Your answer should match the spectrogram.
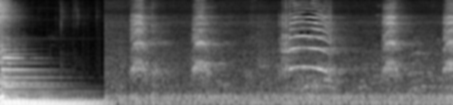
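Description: The last chord of a llanero joropo ensemble (cuatro, bass and maracas) rings out and dies away over the first second and a half. Then a bird calls again and again, about once a second, with one longer arched call about four seconds in.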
